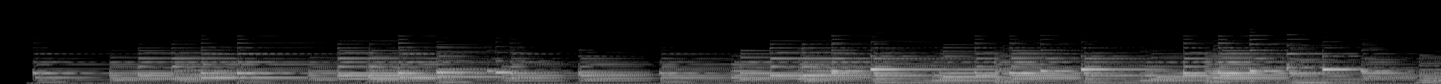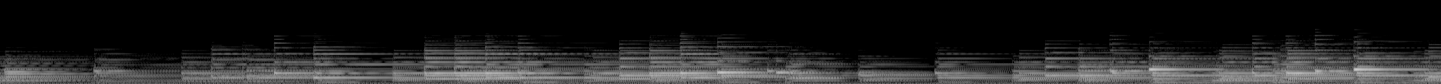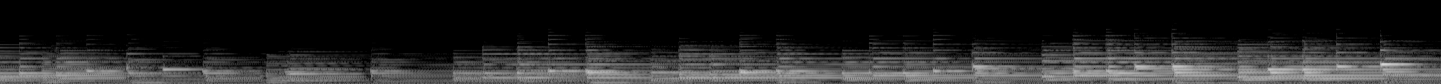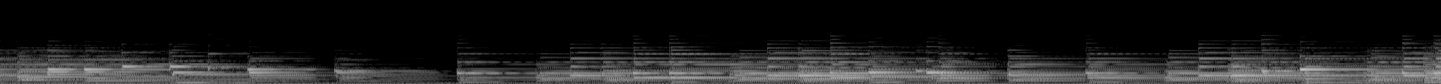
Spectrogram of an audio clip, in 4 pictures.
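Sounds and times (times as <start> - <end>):
waltz in A flat major: 0.4 - 57.6.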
